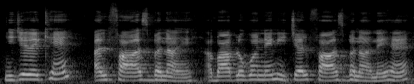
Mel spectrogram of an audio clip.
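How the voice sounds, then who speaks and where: A woman teaching a nursery class, with a mid-range voice. She stretches out each letter and sound for small children, pausing to ask questions and then answering them herself. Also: medium pitch, steady tone, a bit bright. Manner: slowly spells out letters and sounds for young children.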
